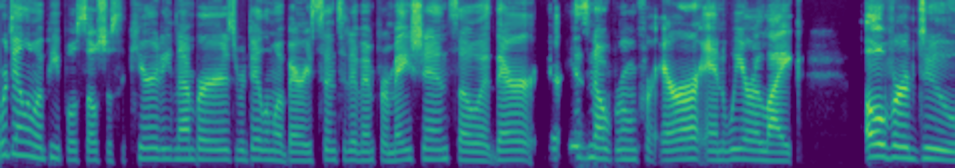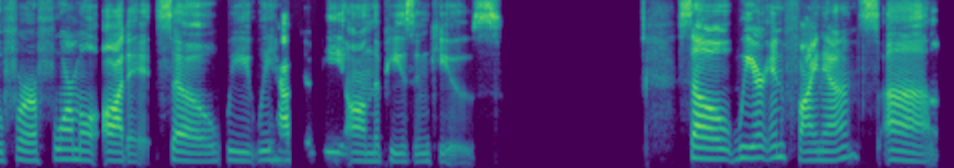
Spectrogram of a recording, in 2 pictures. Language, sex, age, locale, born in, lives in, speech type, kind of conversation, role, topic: English, female, 30-34, en-US, United States, United States, conversation, advice, user, How can I set new goals after completing a major accomplishment?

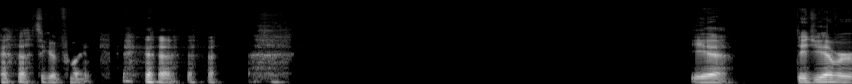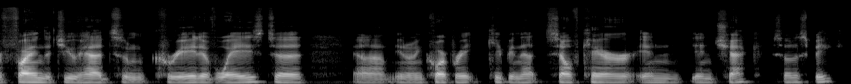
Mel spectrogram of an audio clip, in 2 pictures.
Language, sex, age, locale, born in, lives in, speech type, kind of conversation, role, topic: English, male, 70-74, en-US, Canada, United States, conversation, podcast, host, What are some simple ways to make self-care a regular part of your routine, even when life gets hectic?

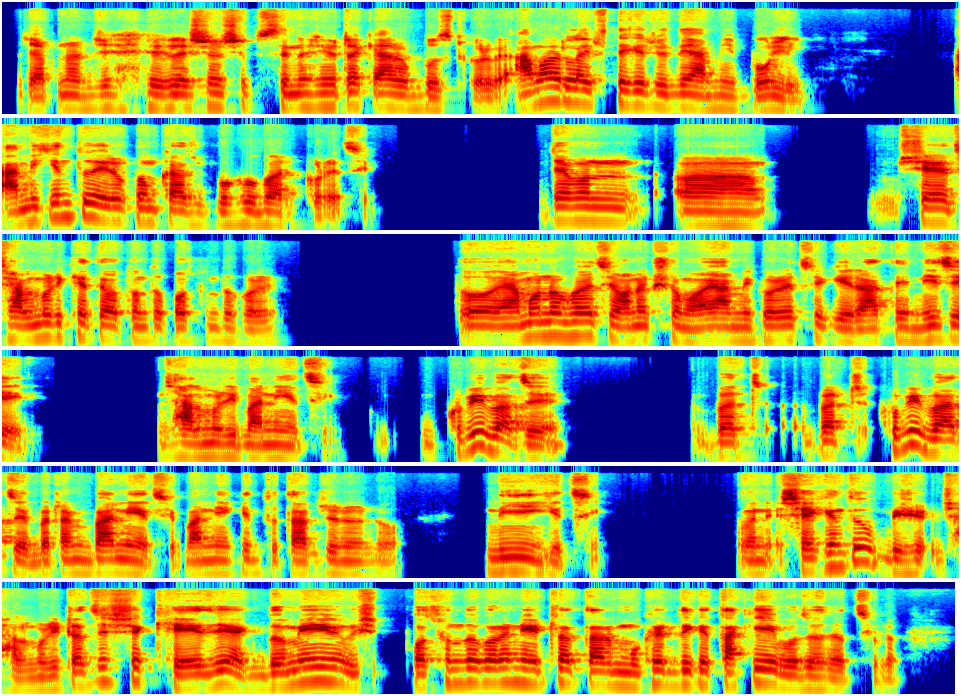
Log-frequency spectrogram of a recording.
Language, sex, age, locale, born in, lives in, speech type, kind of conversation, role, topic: Bengali, male, 25-29, bn-BD, Bangladesh, Bangladesh, conversation, unstructured, none, তুমি কি মনে করো প্রেমের সম্পর্কে ছোট ছোট চমক কী কাজে লাগে?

